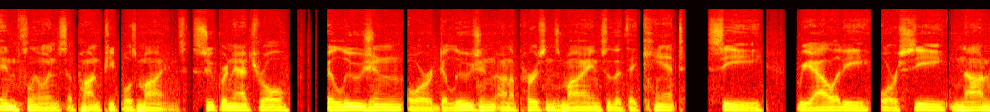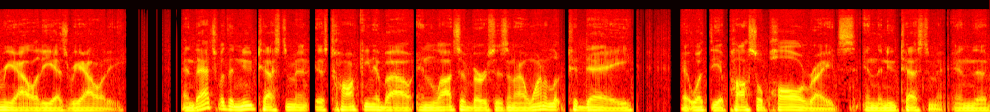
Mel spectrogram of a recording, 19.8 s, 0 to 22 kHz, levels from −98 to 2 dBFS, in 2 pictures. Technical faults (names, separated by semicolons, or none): low bit depth without dither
